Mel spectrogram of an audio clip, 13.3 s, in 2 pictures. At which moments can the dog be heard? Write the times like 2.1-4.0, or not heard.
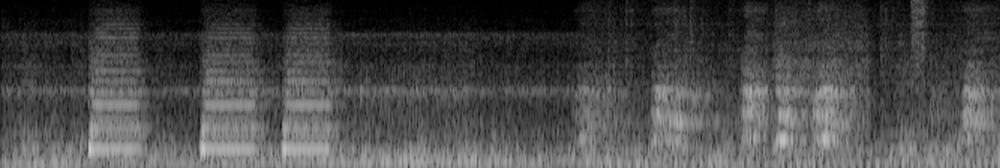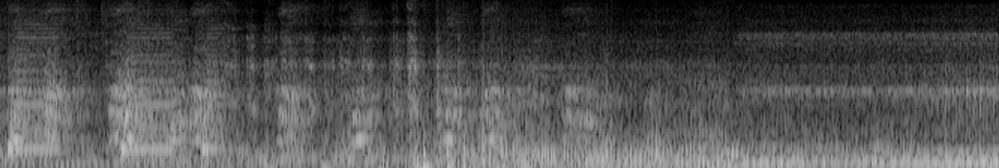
3.8-10.8.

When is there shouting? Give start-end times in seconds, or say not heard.
not heard.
